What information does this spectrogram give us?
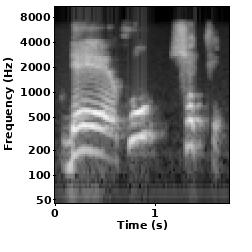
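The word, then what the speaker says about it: נְחֹשֶׁת: 자, 5178번은 네호셰트인데 요거는 느세트라고 했어요. 정확하게 발음하면 요게 네후쉐트.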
